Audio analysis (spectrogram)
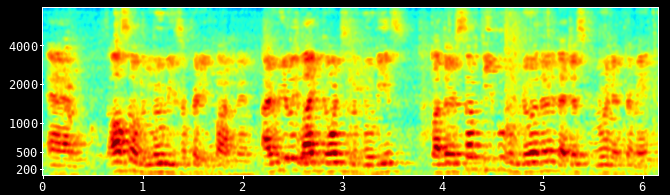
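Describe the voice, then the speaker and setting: A man's voice: on the high side, fast talker, slight background noise. A young man performing a stand-up set on a comedy club stage, telling stories in a chatty way and acting out the people in them. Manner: chatty storytelling with acted quotes. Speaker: stand-up comic. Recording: roomy club sound from a distance.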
